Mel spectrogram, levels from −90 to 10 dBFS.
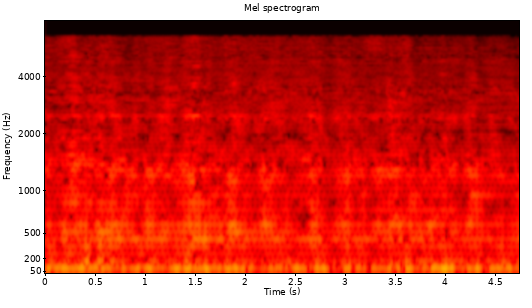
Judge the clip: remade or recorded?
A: remade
